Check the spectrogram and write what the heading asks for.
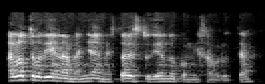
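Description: A man's voice: mid-range voice, expressive, very fast, gravelly, lo-fi sound. A man giving an inspirational religious talk, telling a story earnestly and mixing Hebrew religious terms into his speech. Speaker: religious speaker.

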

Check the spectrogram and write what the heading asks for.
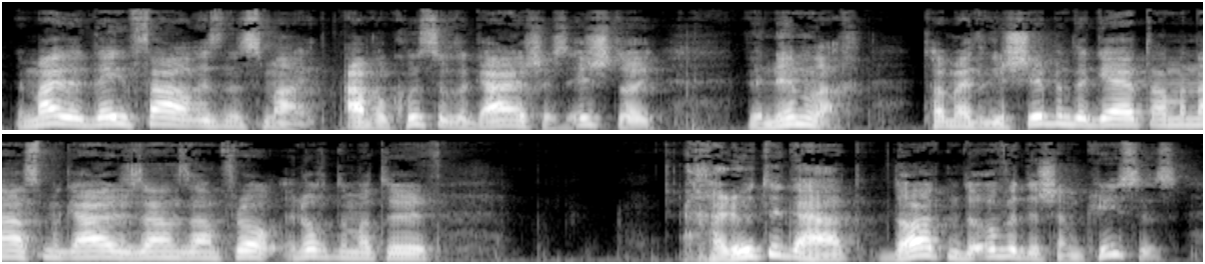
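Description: Guy going thru a talmud page, sing-song study chant, kinda high voice. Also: animated, moderate pace, a little mellow. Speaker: Talmud teacher. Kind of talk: Talmud lesson explaining the text.

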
